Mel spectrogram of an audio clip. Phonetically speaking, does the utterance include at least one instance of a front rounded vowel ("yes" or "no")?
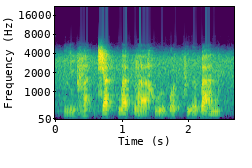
no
